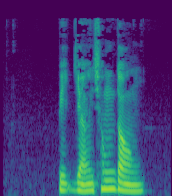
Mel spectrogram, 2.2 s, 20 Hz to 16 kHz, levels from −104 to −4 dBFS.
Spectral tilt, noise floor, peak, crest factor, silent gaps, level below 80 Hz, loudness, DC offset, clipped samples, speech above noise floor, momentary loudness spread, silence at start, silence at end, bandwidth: -7 dB/octave; -74 dBFS; -6 dBFS; 20 dB; none; -62 dBFS; -24 LUFS; under 0.1%; under 0.1%; 52 dB; 9 LU; 0.75 s; 0.35 s; 11.5 kHz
